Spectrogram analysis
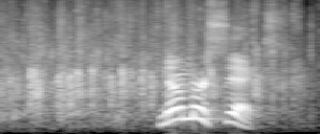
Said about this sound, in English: Someone clapped. I want to clap for you. There you go.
